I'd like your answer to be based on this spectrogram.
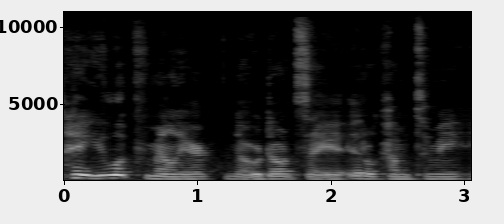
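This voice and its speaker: A woman's put-on character voice, raspy and very deep and low, at a moderate pace with big swings in loudness. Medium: game stream. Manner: wry, folksy, talkative.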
